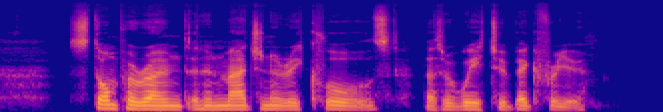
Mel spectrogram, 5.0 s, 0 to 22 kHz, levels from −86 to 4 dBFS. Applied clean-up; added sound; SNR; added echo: none; none; none; none.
